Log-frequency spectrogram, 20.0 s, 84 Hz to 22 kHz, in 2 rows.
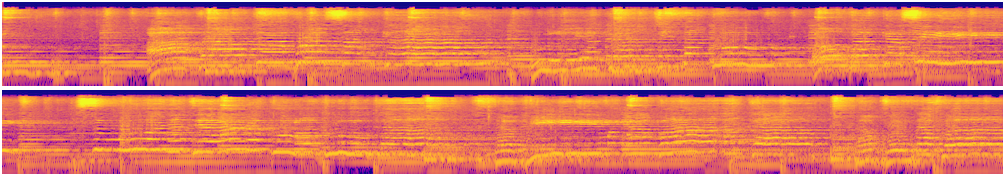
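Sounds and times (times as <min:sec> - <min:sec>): instrumental backing: 0:00.0 - 0:20.0.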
